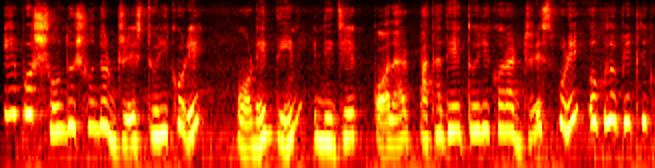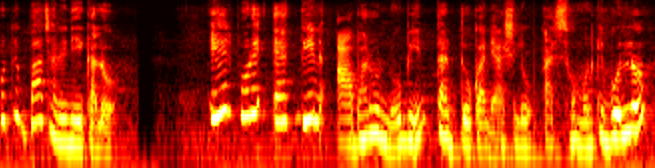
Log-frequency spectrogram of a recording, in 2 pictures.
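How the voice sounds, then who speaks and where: Animated, high-voiced woman storyteller. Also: moderate pace, breathy edge. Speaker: narrator. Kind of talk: scripted fairy-tale narration.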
